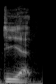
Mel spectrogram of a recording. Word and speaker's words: Diette: How do you say your last name again? I've always said it wrong. – Diette. – Diette. Okay. I wasn't sure if it's Diette or Diette.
